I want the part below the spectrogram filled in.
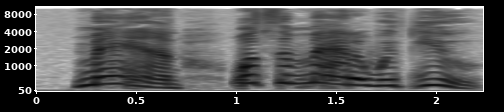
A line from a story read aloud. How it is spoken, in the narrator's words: TJ cried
